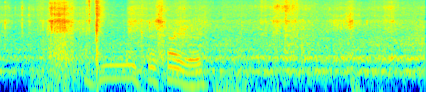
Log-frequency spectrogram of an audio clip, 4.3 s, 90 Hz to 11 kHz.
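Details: A nest of honey bees lodged in a 4-metre bamboo stem hums in an even, buzzy drone, and a man speaks a few words in the middle over it.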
